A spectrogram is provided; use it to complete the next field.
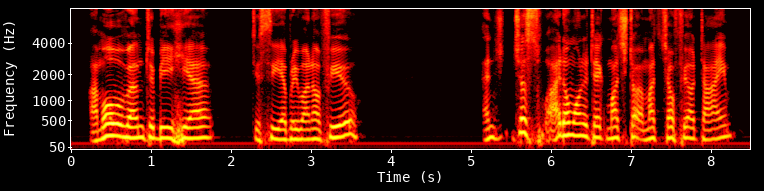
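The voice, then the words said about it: Non-native English accent. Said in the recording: “excuse me for my English accent. I'm not very much good in English because I preach in Sinhala and another language called Tamil, which is my mother tongue”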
